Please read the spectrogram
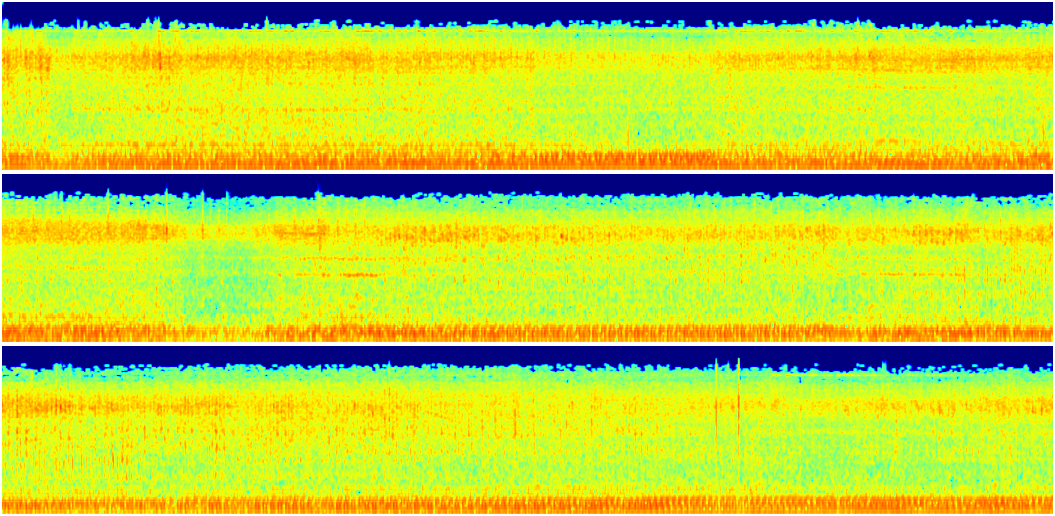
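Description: Car engine running steadily under way, with wind and road noise rushing over the open top. The sound drops briefly about twelve seconds in, then comes back to the same steady level.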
